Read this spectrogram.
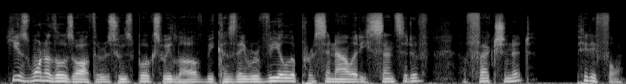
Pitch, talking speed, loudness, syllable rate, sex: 130 Hz, 170 wpm, -19 LUFS, 7.0 syllables/s, male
